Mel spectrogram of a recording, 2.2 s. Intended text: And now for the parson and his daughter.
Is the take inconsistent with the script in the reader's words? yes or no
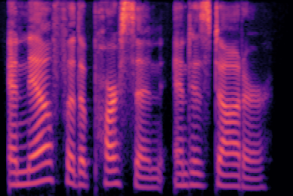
no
